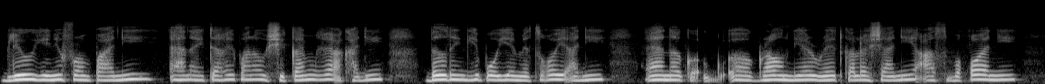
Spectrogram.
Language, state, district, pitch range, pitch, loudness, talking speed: Sumi, Nagaland, Kohima, 195-220 Hz, 210 Hz, -16 LUFS, 150 wpm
